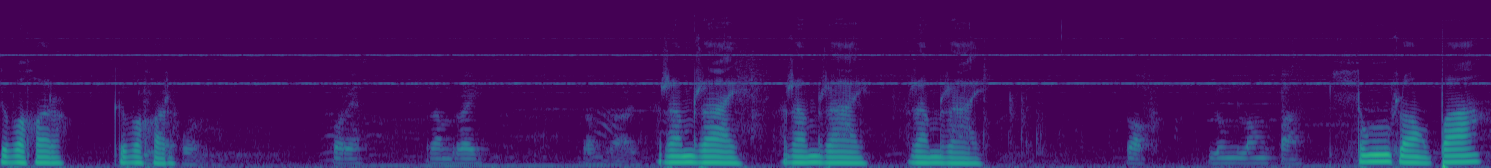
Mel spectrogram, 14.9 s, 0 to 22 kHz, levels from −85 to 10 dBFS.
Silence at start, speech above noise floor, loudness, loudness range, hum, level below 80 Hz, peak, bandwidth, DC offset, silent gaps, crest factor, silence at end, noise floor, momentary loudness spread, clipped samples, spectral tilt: 0 s; 27 dB; -33 LUFS; 18 LU; none; -52 dBFS; -16 dBFS; 9 kHz; under 0.1%; none; 20 dB; 0.1 s; -59 dBFS; 26 LU; under 0.1%; -8 dB/octave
